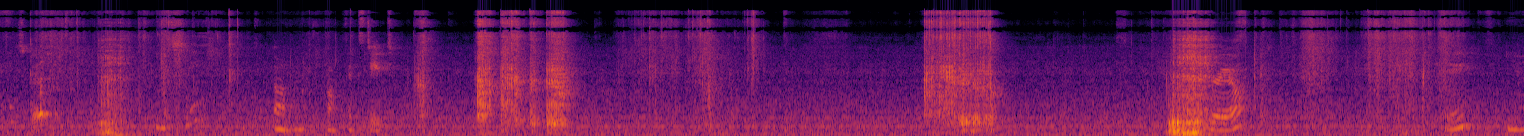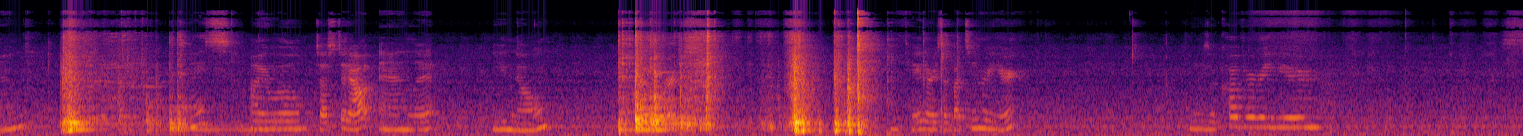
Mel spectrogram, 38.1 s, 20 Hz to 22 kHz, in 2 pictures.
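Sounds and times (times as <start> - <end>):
crinkling plastic wrapping: 7.7 - 9.6, 16.1 - 18.4.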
